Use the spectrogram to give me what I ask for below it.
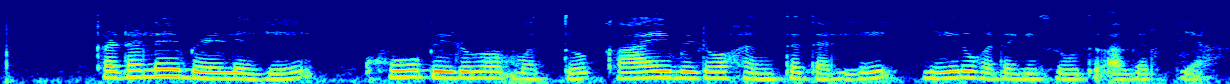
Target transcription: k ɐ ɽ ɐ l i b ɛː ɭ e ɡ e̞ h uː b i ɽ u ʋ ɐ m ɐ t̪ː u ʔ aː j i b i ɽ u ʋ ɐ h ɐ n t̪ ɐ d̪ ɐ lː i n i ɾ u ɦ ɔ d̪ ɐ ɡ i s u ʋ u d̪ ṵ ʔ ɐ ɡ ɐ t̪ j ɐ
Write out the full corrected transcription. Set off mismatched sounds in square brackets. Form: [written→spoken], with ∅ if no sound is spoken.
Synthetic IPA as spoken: k ɐ ɽ ɐ l [i→e] b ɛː ɭ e ɡ e̞ h uː b i ɽ u ʋ ɐ m ɐ t̪ː u [ʔ→k] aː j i b i ɽ u ʋ ɐ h ɐ n t̪ ɐ d̪ ɐ lː i n [i→iː] ɾ u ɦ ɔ d̪ ɐ ɡ i s u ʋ u d̪ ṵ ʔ ɐ ɡ ɐ t̪ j ɐ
